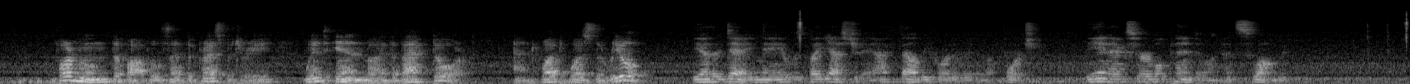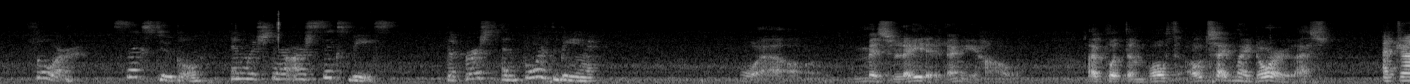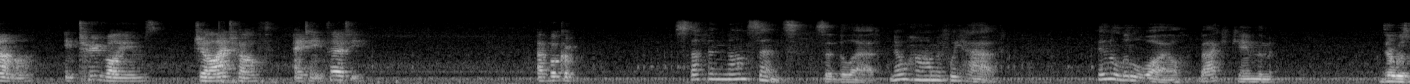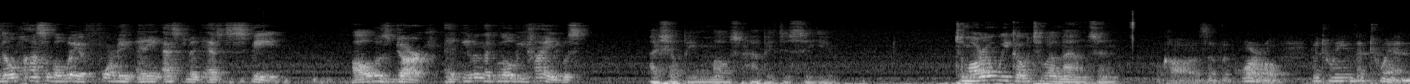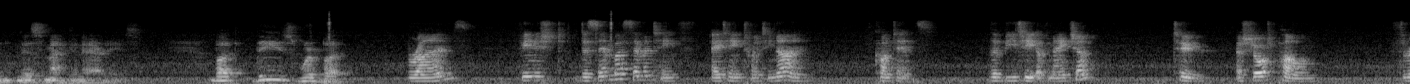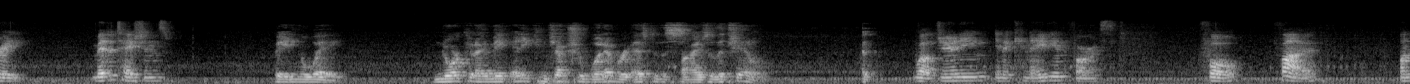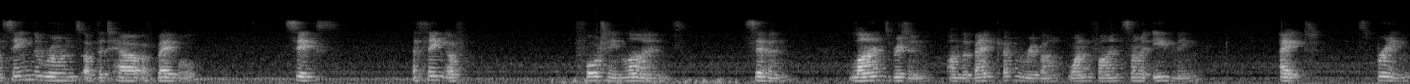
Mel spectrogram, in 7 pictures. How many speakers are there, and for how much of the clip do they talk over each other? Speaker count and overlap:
8, no overlap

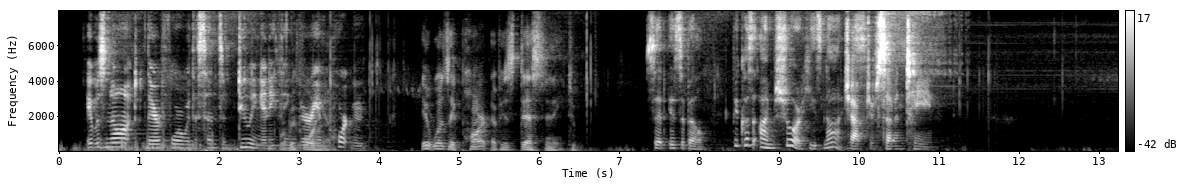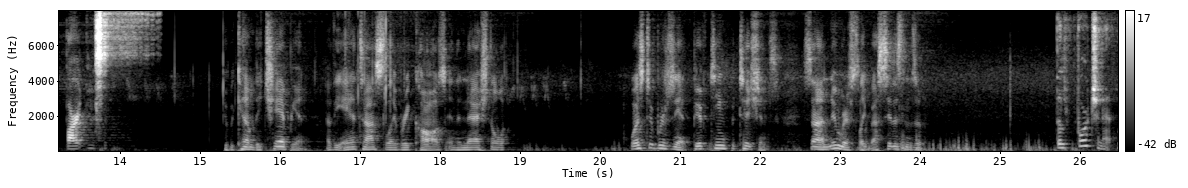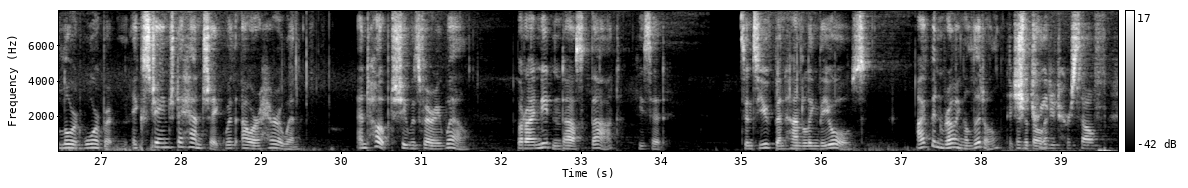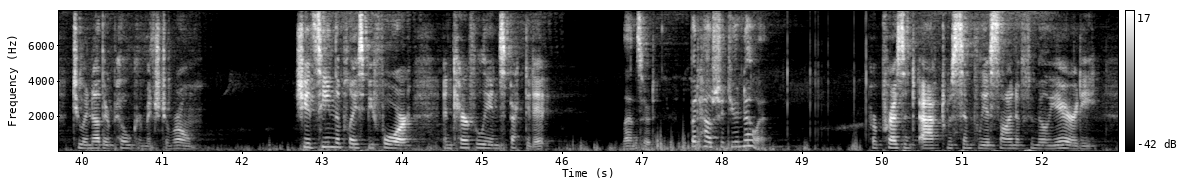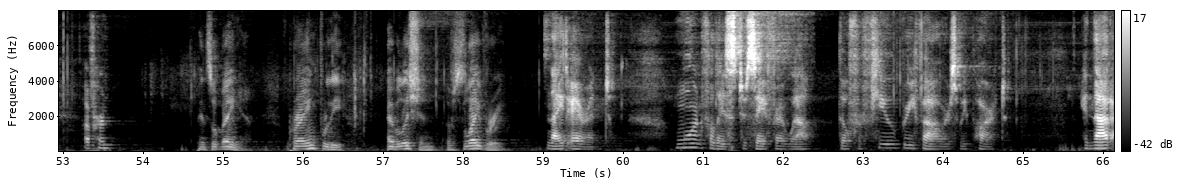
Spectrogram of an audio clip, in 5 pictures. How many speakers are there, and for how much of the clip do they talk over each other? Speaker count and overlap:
4, about 4%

